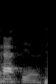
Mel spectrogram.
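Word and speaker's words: Patheos: And there's plenty of people like this on the, is it Pathos? How do you say Pathos? – Pathos blog.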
